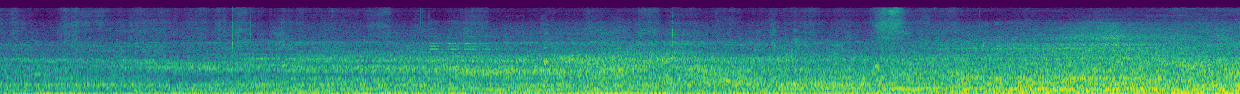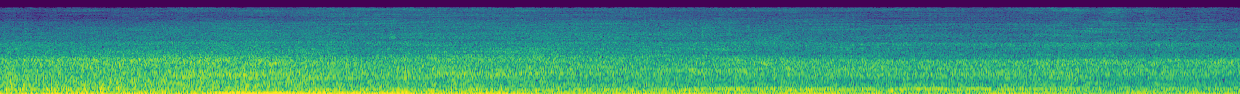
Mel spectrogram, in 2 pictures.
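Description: A steady low engine rumble that swells to its loudest a little past halfway, then eases off slightly.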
